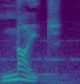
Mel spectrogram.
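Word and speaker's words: knight: Take the word kernel, pronounced kernel, which sounds nothing like how it's spelled, or the word night, where the K and GH are silent.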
